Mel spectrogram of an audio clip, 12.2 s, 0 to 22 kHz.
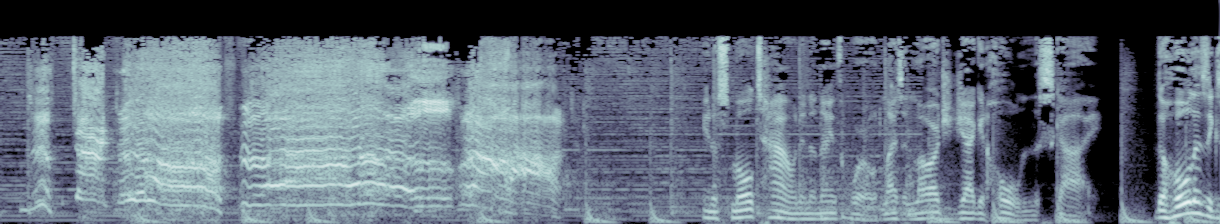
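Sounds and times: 
person screaming in anguish: 0.2 - 5.7
speech: 7.1 - 11.0, 11.6 - 12.1.

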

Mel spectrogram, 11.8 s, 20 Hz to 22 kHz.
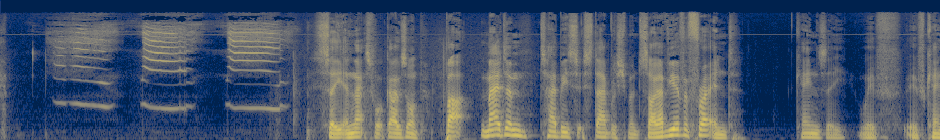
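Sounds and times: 
person imitating high cat meows: 0.6 - 3.7
speech: 4.1 - 9.3, 10.0 - 11.7.

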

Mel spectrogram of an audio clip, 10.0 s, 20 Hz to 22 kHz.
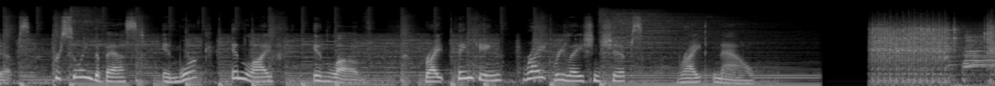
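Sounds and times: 
speech: 0.0 - 7.7
jackhammer pounding: 8.7 - 9.9.

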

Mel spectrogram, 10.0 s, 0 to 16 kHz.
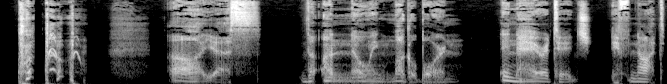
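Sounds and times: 
person voiced coughing chuckle: 0.3 - 1.4
soft breathy exhale: 1.6 - 2.3
speech: 2.6 - 3.8, 4.5 - 6.9, 7.5 - 10.0.

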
